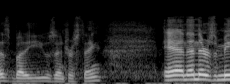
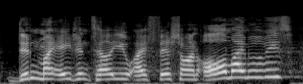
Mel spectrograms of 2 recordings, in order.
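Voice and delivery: higher, louder mock indignation; indignant comeback; 6 semitones higher, 5 dB louder than usual. Actor defending fishing on a movie set, indignant. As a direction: deliver it like an offended film star.

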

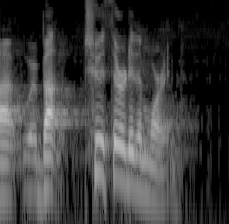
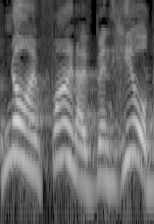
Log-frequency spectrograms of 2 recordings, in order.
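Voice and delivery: excited exclaiming; 5 semitones higher, 3 dB louder than usual. Retold or imitated. Healed man retold, exclaiming.

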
